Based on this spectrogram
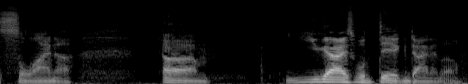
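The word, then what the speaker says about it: Celina: record is called Salina it looks like it's spelled Salina it's CEO I and a but it's called Salina you guys will dig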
